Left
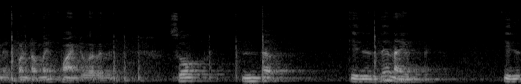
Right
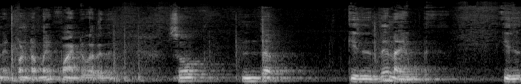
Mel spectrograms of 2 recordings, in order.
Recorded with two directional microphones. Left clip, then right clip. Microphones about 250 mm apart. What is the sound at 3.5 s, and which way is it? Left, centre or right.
Speech, right.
